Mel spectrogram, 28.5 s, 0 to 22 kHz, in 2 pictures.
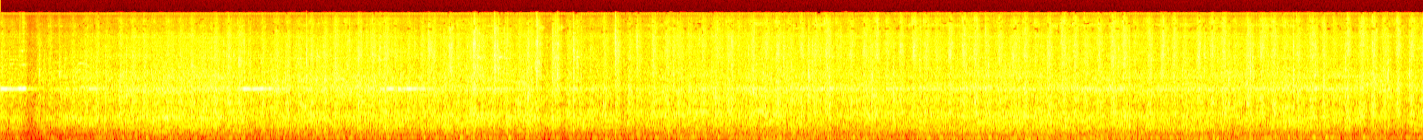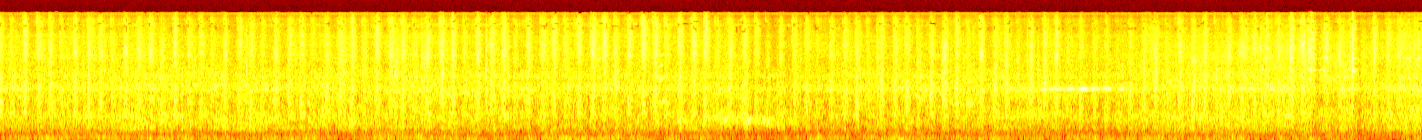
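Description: A 15-inch gauge live-steam park train running along the track, heard from the locomotive's tender: a steady running noise with a dense patter of clicks from the wheels on the rails. A thin high tone sounds faintly near the start and again near the end.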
